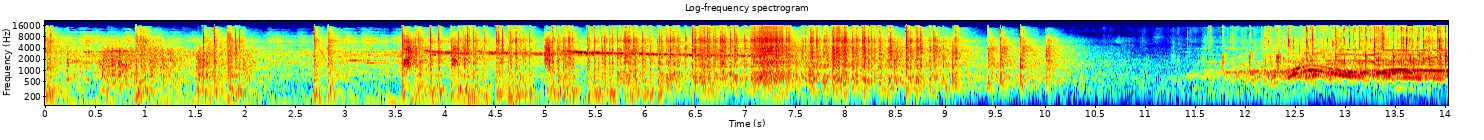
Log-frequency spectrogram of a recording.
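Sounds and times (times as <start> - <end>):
fireworks bursting and crackling: 0.0 - 10.7
faint falling whistle: 3.6 - 7.2.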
